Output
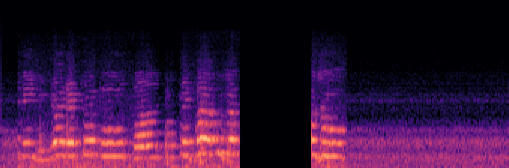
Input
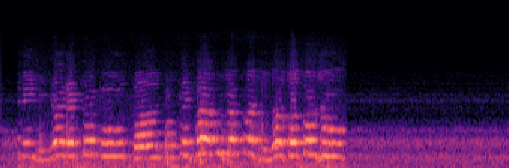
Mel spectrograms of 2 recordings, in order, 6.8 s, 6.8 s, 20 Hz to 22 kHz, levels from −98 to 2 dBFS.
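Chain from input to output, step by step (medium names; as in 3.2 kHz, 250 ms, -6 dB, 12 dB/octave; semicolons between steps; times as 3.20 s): 1.77–2.40 s: upward expansion 1.5:1, over -34 dBFS; 3.19–4.14 s: mute; trim +2 dB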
